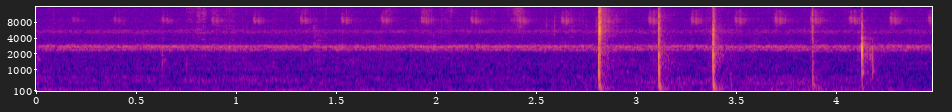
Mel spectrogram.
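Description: Three quick taps of a rubber mallet on a wooden ramming rod near the end, compacting bentonite clay into a tube, over steady chirring of crickets.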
